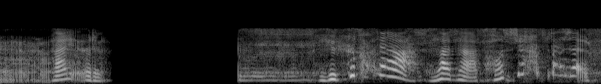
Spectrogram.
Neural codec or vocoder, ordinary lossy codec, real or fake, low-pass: autoencoder, 22.05 kHz, a latent of 192 numbers a frame, VITS, trained on one speaker; none; fake; 5.4 kHz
